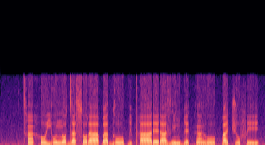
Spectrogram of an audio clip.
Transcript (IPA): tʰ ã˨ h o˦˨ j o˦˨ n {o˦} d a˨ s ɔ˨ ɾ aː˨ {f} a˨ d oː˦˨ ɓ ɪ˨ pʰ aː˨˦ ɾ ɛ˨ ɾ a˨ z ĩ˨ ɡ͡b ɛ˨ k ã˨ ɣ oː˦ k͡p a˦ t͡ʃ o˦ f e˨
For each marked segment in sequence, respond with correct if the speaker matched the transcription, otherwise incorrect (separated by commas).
incorrect, incorrect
